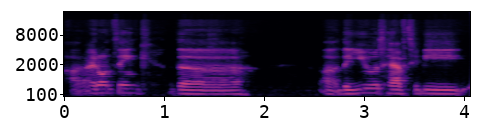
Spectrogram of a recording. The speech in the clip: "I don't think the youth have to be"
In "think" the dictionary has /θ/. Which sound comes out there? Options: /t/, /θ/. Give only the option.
/θ/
